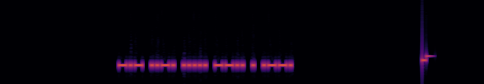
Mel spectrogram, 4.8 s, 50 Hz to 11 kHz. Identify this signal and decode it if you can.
Morse code, heard as a keyed tone, about 44 wpm, 700 Hz. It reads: KF5ZEP
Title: USA Call Signs - 6 Characters - 6x Character Spacing - 45wpm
